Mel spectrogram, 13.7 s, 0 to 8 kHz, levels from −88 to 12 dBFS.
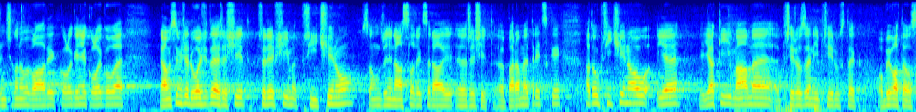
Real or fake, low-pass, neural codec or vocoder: real; 7.2 kHz; none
